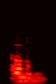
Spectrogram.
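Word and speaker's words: Hung: Avec O-H-U-N-G. Ça s'écrit H-U-N-G. On le dit Hong.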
